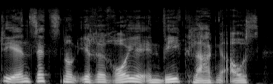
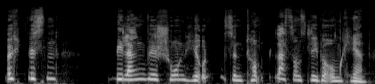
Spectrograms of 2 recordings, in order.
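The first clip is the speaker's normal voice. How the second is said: put-on high, anxious girl's voice; a scared little girl asking to turn back; timid high girl pleading; frightened girl. A narrator's reading. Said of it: "Becky wurde ängstlich".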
